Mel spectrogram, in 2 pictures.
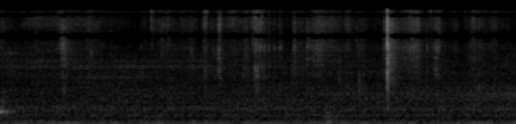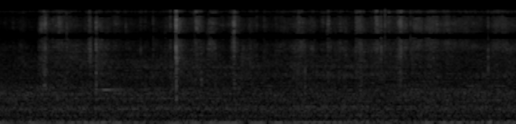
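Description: Fresh leaves rustling as they are folded and wrapped by hand, with a few short sharp clicks, the clearest about four and seven seconds in. A steady low hum runs underneath.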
